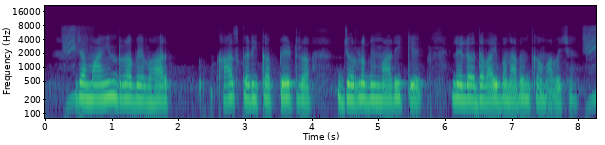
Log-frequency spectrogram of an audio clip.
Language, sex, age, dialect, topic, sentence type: Maithili, female, 36-40, Angika, agriculture, statement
